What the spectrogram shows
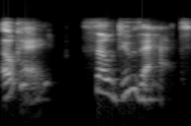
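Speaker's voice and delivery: plain, no-fuss, very drawn-out, slow, matter-of-fact. Retelling what someone coaching them said, imitating a matter-of-fact tone. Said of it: "he said it so matter-of-factly".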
